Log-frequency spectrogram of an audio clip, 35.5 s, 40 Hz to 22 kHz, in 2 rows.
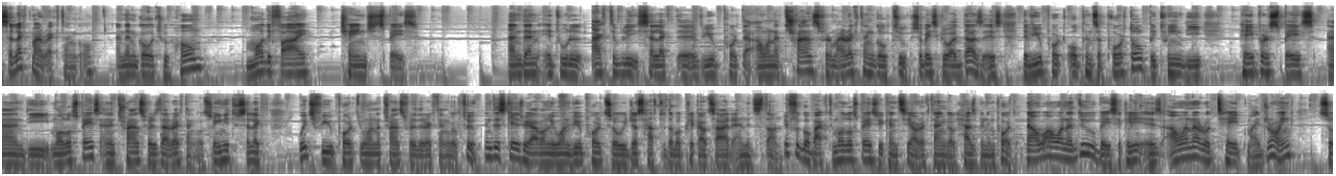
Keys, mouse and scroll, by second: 26.4 double click, 28.1 click, 29.5-30.2 scroll up 1, 30.2 middle click, 30.6-31.2 scroll down 1, 31.2 middle click, 32.6 click, 34.7 Return, 34.7 typing, 34.8 Return, 35.0 click.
